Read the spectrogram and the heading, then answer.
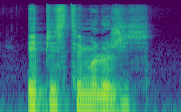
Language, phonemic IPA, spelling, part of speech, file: French, /e.pis.te.mɔ.lɔ.ʒi/, épistémologie, noun, LL-Q150 (fra)-épistémologie.wav
- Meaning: epistemology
